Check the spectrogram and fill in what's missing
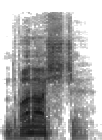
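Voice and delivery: loud booming toll; bell. A narrator's reading. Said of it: "rzekł dzwon".

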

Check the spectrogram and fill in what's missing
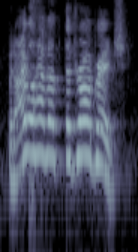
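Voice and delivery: high, loud threat from an overbearing father; angry bellow. A narrator's reading. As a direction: overrule her at full voice. Bellowing father quarrels with daughter.

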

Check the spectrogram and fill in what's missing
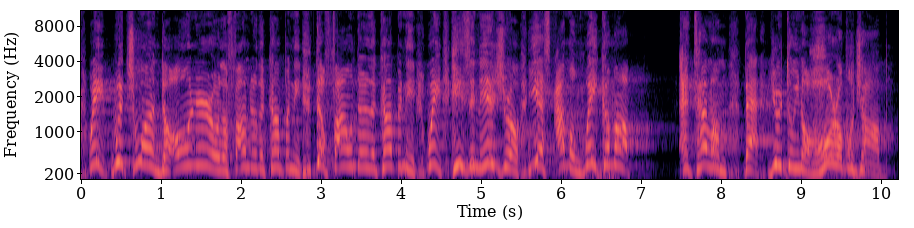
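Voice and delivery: threatening to wake the founder; angry caller. Retold or imitated. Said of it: "when he was screaming at me".

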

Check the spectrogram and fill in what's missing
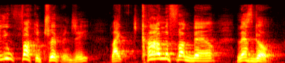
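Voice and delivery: high-pitched retold exasperation; mad. Telling his friend to calm down and leave, angry. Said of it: "Now I'm mad at James".

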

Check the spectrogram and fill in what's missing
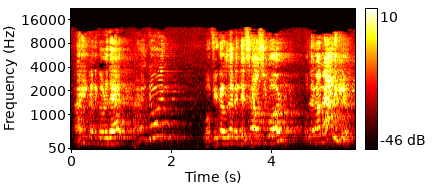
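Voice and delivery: heated back-and-forth argument, retold; teen quarrel with foster dad. Teenager and foster dad argue over the program, defiant.

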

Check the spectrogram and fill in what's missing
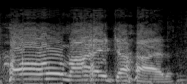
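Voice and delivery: very drawn-out disbelieving exclamation; slow, stunned gamer shout; amazed outcry. Real, not acted. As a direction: stretch every word in amazement. Exclaims at a lucky ray gun.

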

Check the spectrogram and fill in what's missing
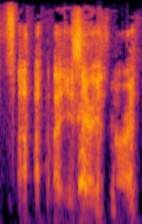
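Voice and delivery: talking through a laugh; real laughter. Real, not acted. Host handing over to a guest, laughing. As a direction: laugh your way through the handover.

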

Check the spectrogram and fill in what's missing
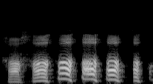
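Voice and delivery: imitated high-pitched mock laugh; put-on taunting cackle. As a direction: fake "ha ha ha" to taunt someone. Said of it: "[name] kinda mocks Corbin by saying".

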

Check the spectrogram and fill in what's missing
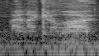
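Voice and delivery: hushed secret aside; whisper. Real, not acted. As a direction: breathe it like a confession.

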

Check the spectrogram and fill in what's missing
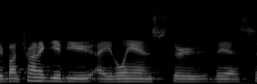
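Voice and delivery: usual speaking voice

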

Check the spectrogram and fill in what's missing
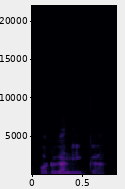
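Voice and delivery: normal talking voice

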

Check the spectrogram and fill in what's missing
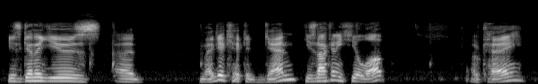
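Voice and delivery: usual speaking voice

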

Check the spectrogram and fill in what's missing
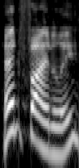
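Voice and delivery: high, loud, grand announcing; formal little girl. Acted. Jane introducing Leo to her court, grandly. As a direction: introduce him like a herald.

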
